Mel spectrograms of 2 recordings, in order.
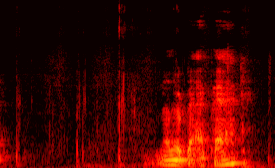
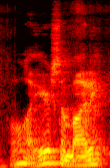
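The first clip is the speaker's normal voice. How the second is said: normal talking voice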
